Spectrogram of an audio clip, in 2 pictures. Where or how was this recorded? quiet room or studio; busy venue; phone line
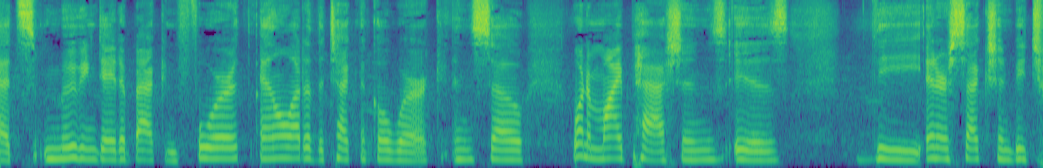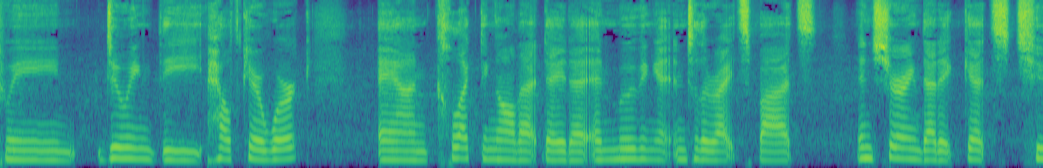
busy venue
